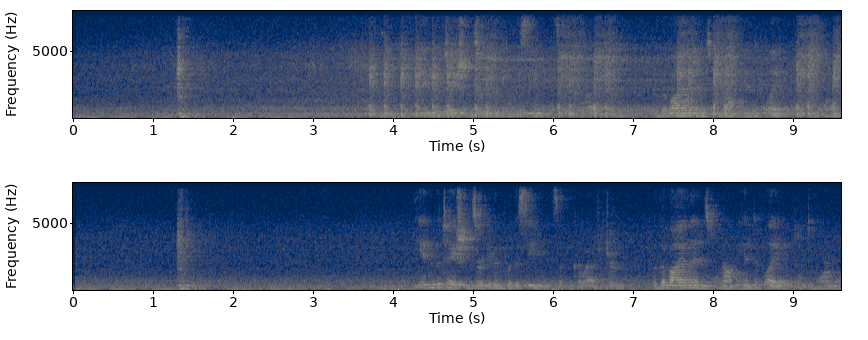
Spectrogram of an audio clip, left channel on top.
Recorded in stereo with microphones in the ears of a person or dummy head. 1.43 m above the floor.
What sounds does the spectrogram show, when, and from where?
1.3 s an explosion: 10° left (ahead or behind), 5.5 m
4.2 s a woman speaking: 45° right (ahead or behind), 4.5 m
